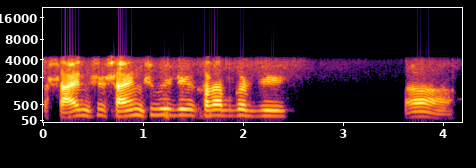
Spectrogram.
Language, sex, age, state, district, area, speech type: Odia, male, 45-60, Odisha, Jagatsinghpur, urban, conversation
